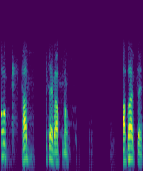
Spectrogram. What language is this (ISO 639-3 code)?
guj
